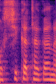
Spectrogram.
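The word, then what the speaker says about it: 仕方がない: Shikatagana, right?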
